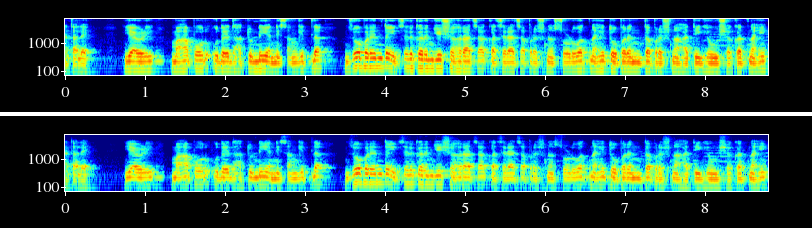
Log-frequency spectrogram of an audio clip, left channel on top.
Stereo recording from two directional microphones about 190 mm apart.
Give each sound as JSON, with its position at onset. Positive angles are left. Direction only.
{"t": 0.8, "sound": "speech", "side_deg": 45}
